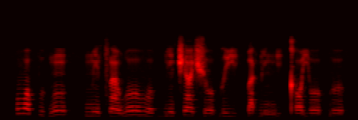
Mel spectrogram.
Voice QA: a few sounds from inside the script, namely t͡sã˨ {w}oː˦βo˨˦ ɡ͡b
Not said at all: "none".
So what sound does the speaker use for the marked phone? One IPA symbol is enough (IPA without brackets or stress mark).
w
